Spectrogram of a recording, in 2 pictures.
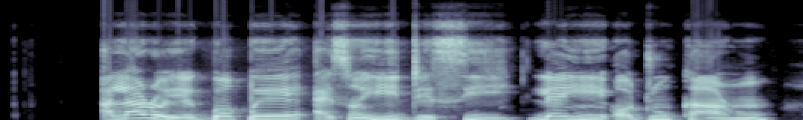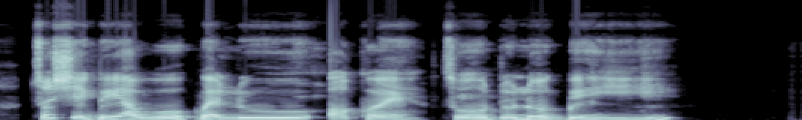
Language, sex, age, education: Yoruba, female, 30-45, tertiary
